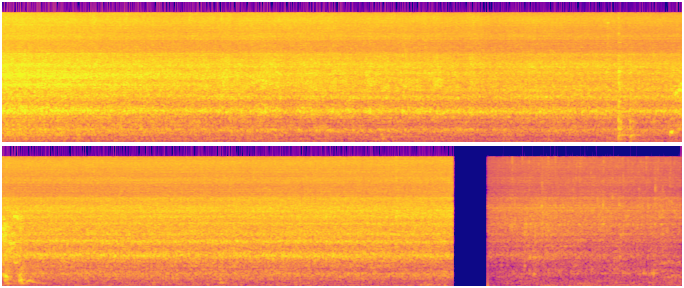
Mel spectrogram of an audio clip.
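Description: Sliced onions sizzling as they fry in a steel pot, a steady hiss that slowly eases, with a few short knocks of the slotted spoon against the pot about halfway through. Near the end, after a brief cut, a quieter splash of boiled jaggery water being poured in.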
